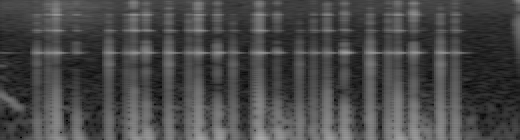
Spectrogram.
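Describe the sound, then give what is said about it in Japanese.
Rapid fingernail tapping, a steady stream of sharp, clicky ticks with a bright, hard edge, repeating in quick uneven bursts without any voices. “これはネイルタッピングですね。”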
